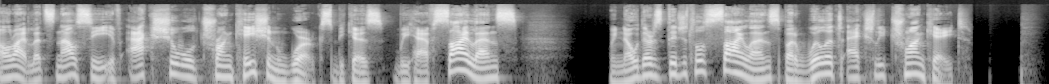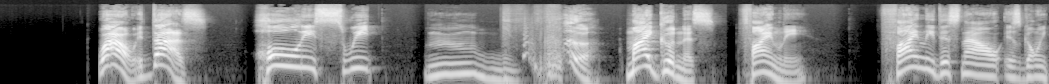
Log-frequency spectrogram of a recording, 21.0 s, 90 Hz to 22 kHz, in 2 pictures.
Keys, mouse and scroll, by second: 0.3 alt+e, 1.3 click, 1.6 click, 2.1 alt+e, 7.2 click, 8.2 click, 8.6 click, 12.5 click, 13.7 click, 16.7 click, 17.2 click, 17.6 click, 17.8 click, 18.1 click, 18.6 click, 19.3 click, 20.5 click.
